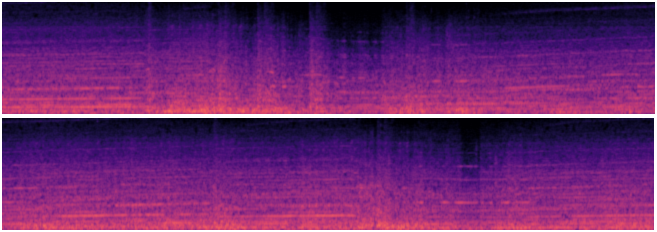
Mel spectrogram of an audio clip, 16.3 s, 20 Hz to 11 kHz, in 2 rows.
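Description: A McLaren race car lapping in Gran Turismo 7, engine droning loudly and continuously with pitch shifts through corners and gear changes, close and unbroken.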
